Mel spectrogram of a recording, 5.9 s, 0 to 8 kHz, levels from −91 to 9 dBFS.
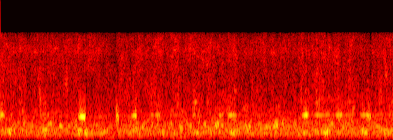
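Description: The whole recording carries the sound of the G.729 codec: the band stops at 4 kHz, and the speech is intelligible but slightly rough and synthetic. That character fits a low-rate model that rebuilds speech from a vocal tract filter, pitch prediction and a few pulses, as at 8 kbit/s.

Speech cut by the noise suppressor also runs from the start to the end, affecting around five seconds of the speech. The suppressor mistakes soft consonants and word endings for background and pulls them down by up to about 13 dB, so they sound swallowed and faint.

VoIP packet loss concealed by the speech codec appears at 1.61 to 1.76 s (110 ms) and at 5.52 to 5.57 s (30 ms). The first gap fits about eleven lost 10 ms frames. The decoder stretches its last pitch and filter into a buzzy tone or a coloured noise that fades, and the speech stays weak briefly afterwards.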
